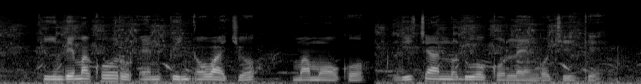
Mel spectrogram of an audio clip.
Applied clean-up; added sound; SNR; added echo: none; Bird; 11 dB; none.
